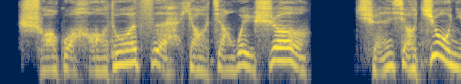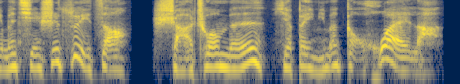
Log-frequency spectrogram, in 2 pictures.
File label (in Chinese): 女 模仿 老奶奶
